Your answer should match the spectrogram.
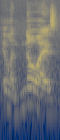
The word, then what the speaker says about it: Illinois: over in marionette Park Illinois a A's presents uh and I do realize that you don't pronounce the s in Illinois uh you just said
